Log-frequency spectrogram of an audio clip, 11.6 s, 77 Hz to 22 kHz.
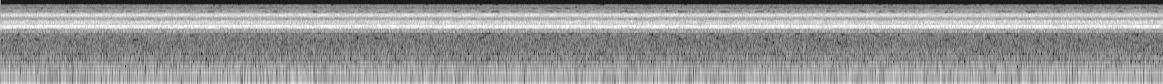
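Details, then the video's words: Summer or autumn midnight with crickets and grass insects chirping together, a thick, continuous high trill in stacked bands, uniform throughout, accompanied by faint low rumble. "Cricket sound 2 hours, summer autumn night grassworm lullaby"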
